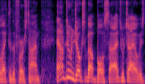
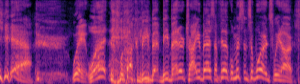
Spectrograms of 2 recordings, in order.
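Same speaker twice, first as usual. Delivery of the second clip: high-pitched, incredulous crowd reaction; mock bafflement; 9 semitones higher than usual. Crowd reacting to Melania's slogan, baffled and incredulous. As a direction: cheer that turns into puzzled, high questioning.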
